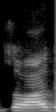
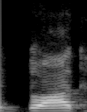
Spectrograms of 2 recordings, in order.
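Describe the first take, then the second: First: "زواد" said with a plain z sound, as many Urdu readers do; the common wrong z reading of "زواد"; wrong Urdu pronunciation. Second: "دواد" said with a heavy d sound in place of the z; the right Arabic reading, "دواد" with a d; correct Arabic pronunciation. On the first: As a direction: say "زواد" with a buzzing z at the start. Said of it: "کچھ لوگ پڑھتے ہیں اس کو زواد، لیکن زواد نہیں ہے". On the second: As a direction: start "دواد" with a thick d from deep in the throat. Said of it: "لیکن زواد نہیں ہے، دواد ہے". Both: Shown as a demonstration.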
